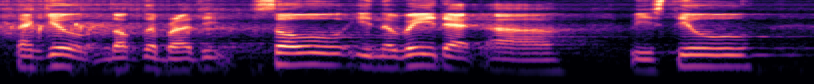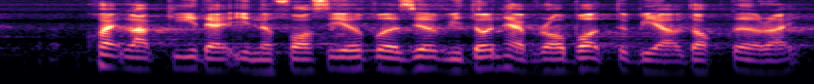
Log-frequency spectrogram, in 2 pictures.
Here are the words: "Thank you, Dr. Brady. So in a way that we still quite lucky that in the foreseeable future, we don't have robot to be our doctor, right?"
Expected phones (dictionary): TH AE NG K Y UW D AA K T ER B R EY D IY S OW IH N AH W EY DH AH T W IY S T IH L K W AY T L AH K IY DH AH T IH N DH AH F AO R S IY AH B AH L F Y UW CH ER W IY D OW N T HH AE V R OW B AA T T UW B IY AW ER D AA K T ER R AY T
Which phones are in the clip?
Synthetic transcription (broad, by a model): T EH NG K Y UW D AA K T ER B R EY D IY S OW IH N AH W EY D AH T W IY S T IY L K W AY T L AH K IY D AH T IH N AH F AO S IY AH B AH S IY ER W IY D OW N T HH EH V R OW B AA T T UW B IY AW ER D AA K T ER R AY T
